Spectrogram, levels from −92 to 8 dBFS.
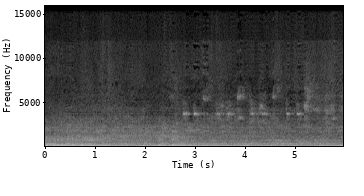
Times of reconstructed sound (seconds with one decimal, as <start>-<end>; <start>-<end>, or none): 0.0-6.0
